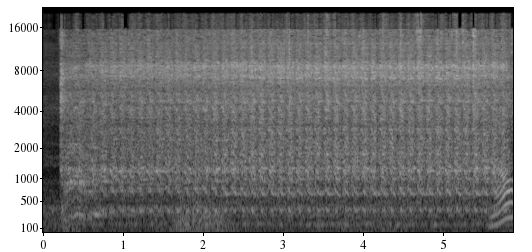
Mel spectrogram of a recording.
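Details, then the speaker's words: 1955 Chevy with supercharger (blower) just reinstalled, fuel line bled and injectors key-cycled: starter spins at steady even rhythm for about six seconds but it never fires; crank no start, cause not confirmed. "nothing yet okay we've cycled the key about 10 more times"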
